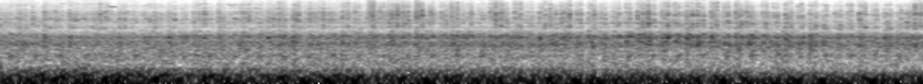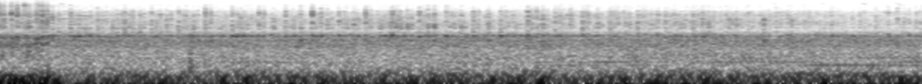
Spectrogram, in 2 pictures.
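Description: Propeller engines of a vintage plane drone loudly as it taxis past and fades away.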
